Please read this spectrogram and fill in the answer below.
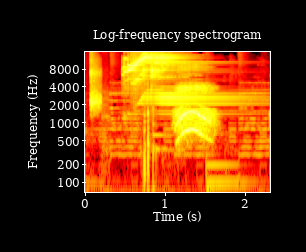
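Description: A magical chime-and-sparkle transition sound effect: a bright ding and shimmer about half a second in, with a short whistle-like tone that rises and falls, over light background music.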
